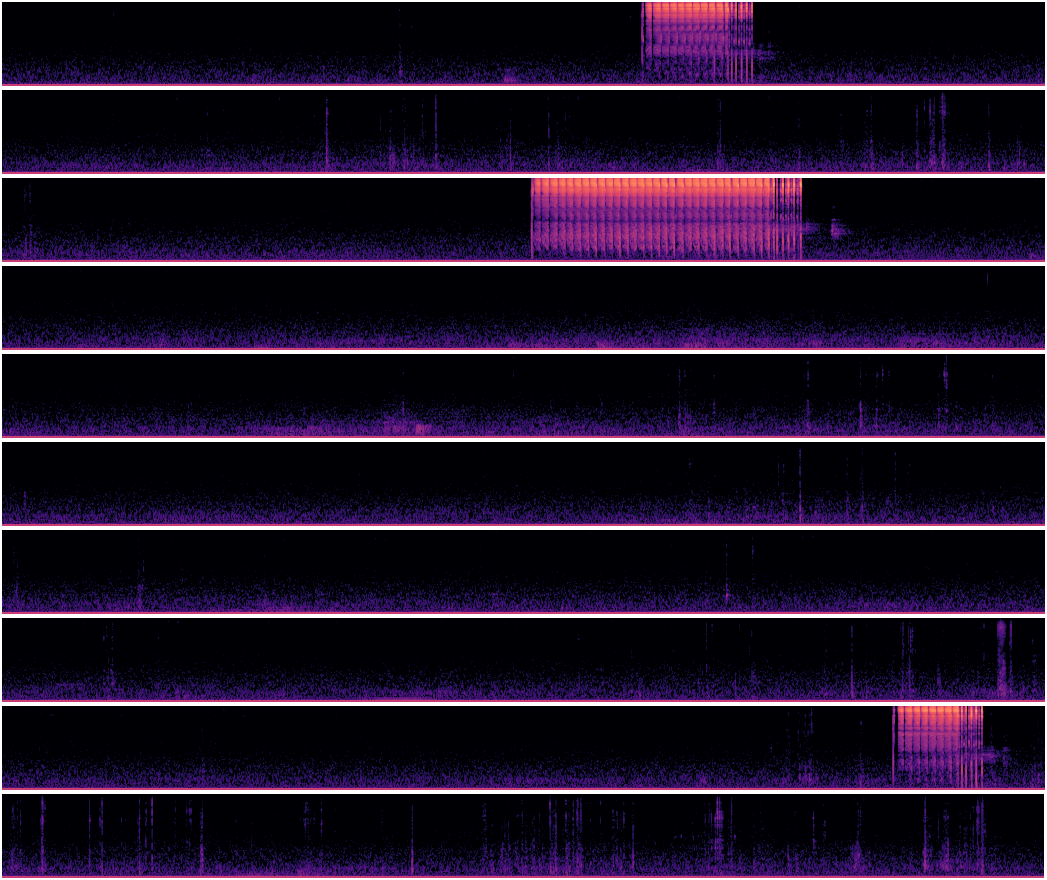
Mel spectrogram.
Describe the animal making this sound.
Platycleis iberica, an orthopteran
